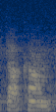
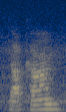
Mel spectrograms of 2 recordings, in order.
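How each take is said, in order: Both takes have the same delivery.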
